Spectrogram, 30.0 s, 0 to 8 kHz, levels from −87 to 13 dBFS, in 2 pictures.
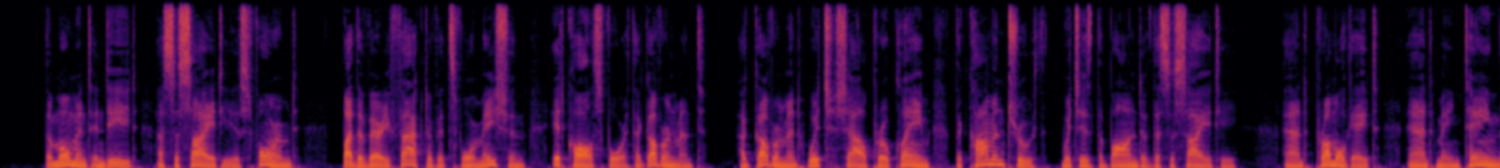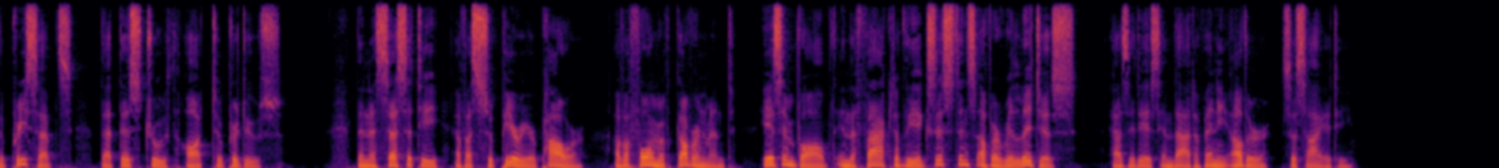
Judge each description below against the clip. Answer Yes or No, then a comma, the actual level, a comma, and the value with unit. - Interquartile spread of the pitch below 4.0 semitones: No, average, 4.3 semitones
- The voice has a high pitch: No, low, 125 Hz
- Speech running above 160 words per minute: No, average, 155 wpm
